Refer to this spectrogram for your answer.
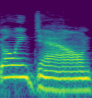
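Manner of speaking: mock dreary, depressing elevator voice, "down" drawn out. Complaining about the elevator's announcement, imitating depressing elevator voice. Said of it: "your whole life is going in the shitter".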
